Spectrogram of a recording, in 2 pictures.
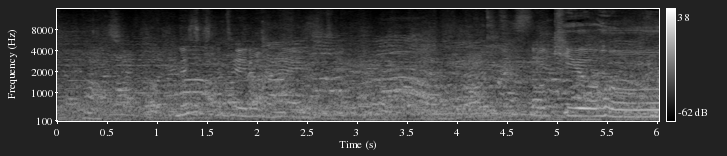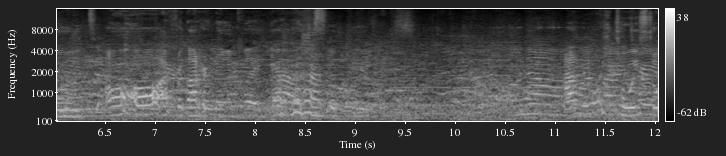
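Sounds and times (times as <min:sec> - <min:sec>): people chattering indoors: 0:00.0 - 0:12.0.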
